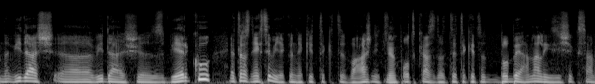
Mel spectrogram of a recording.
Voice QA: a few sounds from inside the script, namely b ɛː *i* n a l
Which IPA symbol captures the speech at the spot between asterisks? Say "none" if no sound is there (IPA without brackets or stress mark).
a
